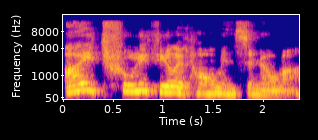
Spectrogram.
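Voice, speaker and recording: A woman's medium-pitched voice with a non-native accent. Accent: foreign. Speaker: podcast host. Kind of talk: interview.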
